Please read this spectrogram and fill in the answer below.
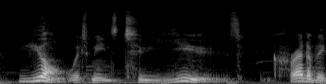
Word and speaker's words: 用: And the most common word probably is if you add a fourth tone and pronounce it 用, which means to use.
